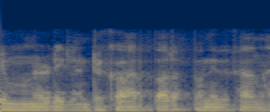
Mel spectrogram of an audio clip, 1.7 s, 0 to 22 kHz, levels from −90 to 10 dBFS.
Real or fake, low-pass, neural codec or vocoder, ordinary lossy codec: fake; none; codec, 16 kHz, 0.8 kbps, ZipCodec; none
